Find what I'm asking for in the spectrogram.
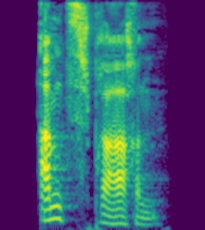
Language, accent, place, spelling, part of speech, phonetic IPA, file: German, Germany, Berlin, Amtssprachen, noun, [ˈamt͡sˌʃpʁaːxn̩], De-Amtssprachen.ogg
- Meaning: plural of Amtssprache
